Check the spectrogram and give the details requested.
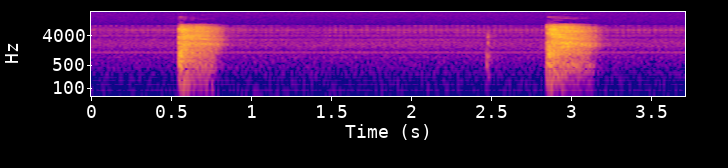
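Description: Two sharp, explosive sneezes about two seconds apart in a quiet room.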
